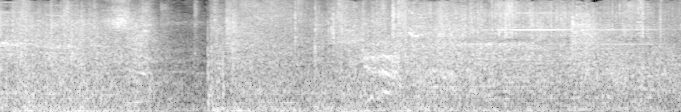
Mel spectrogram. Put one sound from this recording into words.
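Glass shatters with a crackling burst.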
